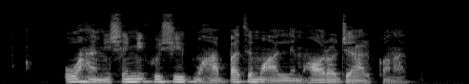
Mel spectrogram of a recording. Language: Persian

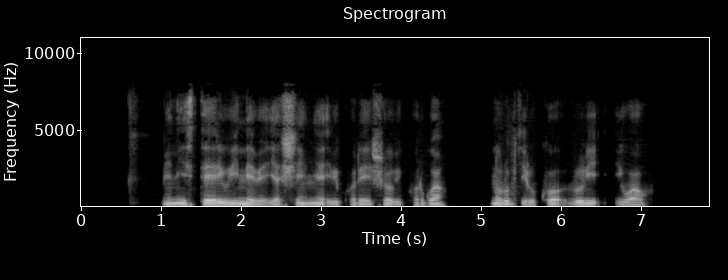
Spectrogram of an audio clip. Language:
Kinyarwanda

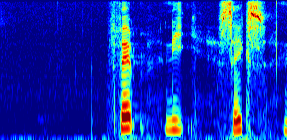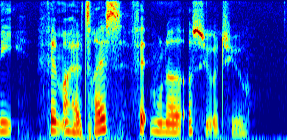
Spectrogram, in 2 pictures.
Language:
Danish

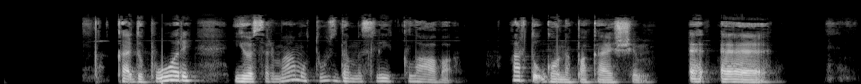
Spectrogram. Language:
Latgalian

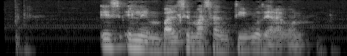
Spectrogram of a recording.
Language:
Spanish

